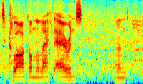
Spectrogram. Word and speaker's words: Aarons: the left, Aarons, and it is Aarons rather than Aarons. After about 4 years of calling him Aarons, the club told us that it's Aarons and asked us to pronounce it the way the player himself does.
